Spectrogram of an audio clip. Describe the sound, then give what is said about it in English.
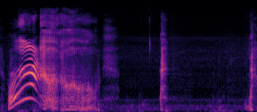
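A voice imitates a car crash: a loud, high squealing screech that rises and falls, then a rough, noisy crunch, followed by a few short breathy bursts and quiet gaps. “That was my crashing car sound, you guys.”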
